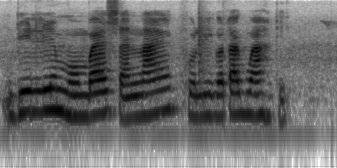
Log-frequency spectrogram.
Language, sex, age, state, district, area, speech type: Assamese, female, 60+, Assam, Lakhimpur, rural, spontaneous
